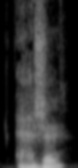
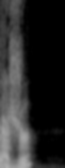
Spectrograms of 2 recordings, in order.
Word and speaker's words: Azure: Am I saying that right? – Azure? Sure. – Azure? – Yeah.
